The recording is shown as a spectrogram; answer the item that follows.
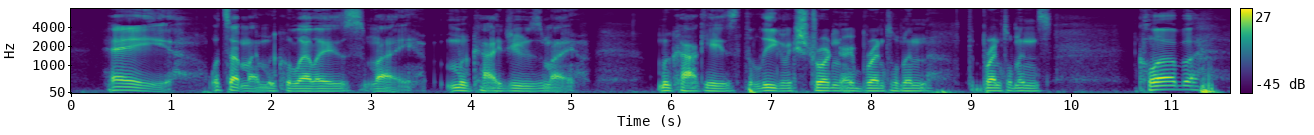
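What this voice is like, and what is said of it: Sick-sounding voice. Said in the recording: “I sound a little weird. ... I am sick.”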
